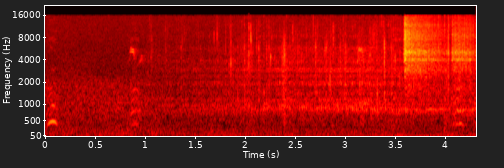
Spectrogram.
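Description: A dog barks once at the start and once more faintly about a second in. Under it a lawn mower's engine hum grows steadily louder, and a sudden rushing hiss cuts in near the end.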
